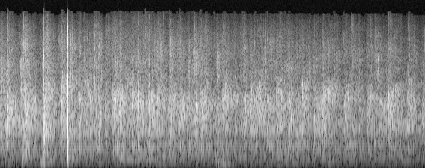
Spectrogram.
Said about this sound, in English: And so can I get you to just clap for these two as they come up?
